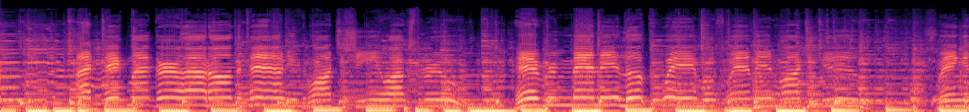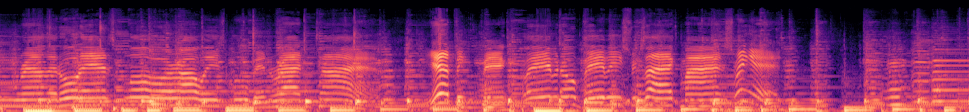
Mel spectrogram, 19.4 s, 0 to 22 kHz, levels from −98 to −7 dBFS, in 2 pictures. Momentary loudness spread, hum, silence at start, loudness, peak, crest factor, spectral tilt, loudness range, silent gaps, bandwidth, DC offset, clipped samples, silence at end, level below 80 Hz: 7 LU; none; 0 s; -20 LUFS; -6 dBFS; 12 dB; -6.5 dB/octave; 2 LU; none; 9.6 kHz; under 0.1%; under 0.1%; 0 s; -20 dBFS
